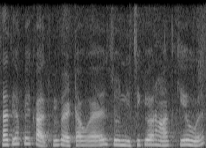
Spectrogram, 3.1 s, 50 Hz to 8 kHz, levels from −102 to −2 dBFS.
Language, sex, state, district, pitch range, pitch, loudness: Hindi, female, Uttar Pradesh, Deoria, 230-255 Hz, 245 Hz, -35 LUFS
